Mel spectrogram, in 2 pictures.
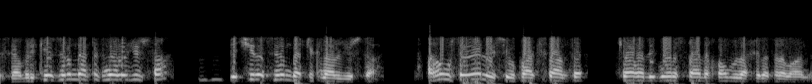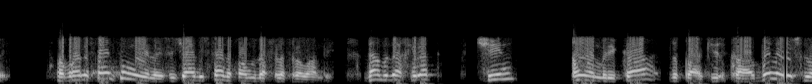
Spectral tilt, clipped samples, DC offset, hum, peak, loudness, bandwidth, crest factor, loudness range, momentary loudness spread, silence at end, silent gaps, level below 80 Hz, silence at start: -7.5 dB/octave; under 0.1%; under 0.1%; none; -8 dBFS; -22 LUFS; 4 kHz; 14 dB; 2 LU; 6 LU; 0 s; none; -52 dBFS; 0 s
